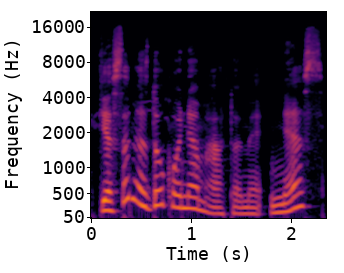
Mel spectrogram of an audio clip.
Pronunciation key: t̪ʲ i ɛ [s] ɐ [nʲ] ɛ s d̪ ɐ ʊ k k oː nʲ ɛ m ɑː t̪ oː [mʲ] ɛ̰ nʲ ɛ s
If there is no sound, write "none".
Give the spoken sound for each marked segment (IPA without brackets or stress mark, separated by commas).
s, mʲ, mʲ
